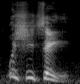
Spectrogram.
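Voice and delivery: high, loud imitated demand; retold taking charge. Daughter taking charge, demanding answers, retold high and loud. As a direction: demand it as she did, voice jumping up. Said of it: "She took charge".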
